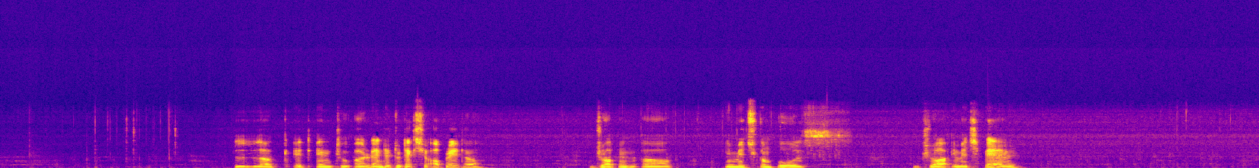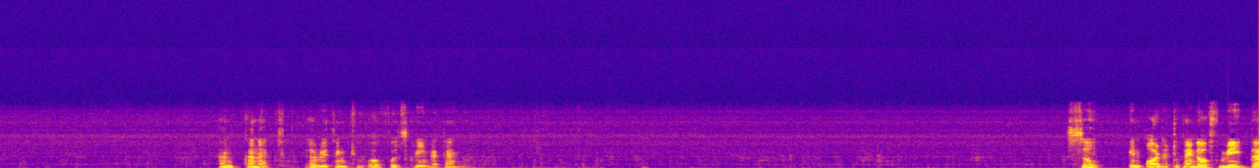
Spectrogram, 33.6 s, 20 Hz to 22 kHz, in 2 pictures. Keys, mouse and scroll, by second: 0.8-2.9 typing, 3.5 click, 4.7 click, 6.3 click, 8.4-10.4 typing, 11.5 click, 12.9 click, 15.1-16.6 typing, 17.3 click, 18.5 click, 19.8-21.7 typing, 23.5 click, 24.4 l, 25.8 click, 27.2 click, 28.7 click, 30.4 click, 31.0 click, 31.4 scroll, 31.7 right click.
